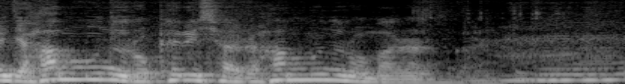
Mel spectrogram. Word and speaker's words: 페르시아: 바사는 이제 한문으로 페르시아를 한문으로 말하는 거예요.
